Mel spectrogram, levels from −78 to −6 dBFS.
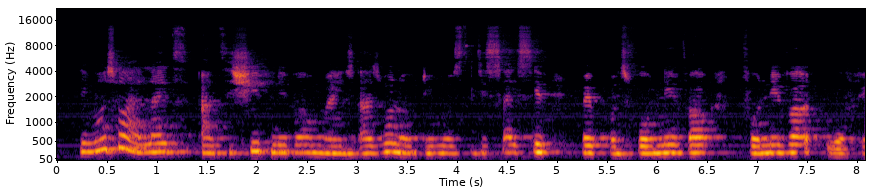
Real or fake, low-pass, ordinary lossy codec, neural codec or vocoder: real; 14.4 kHz; none; none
